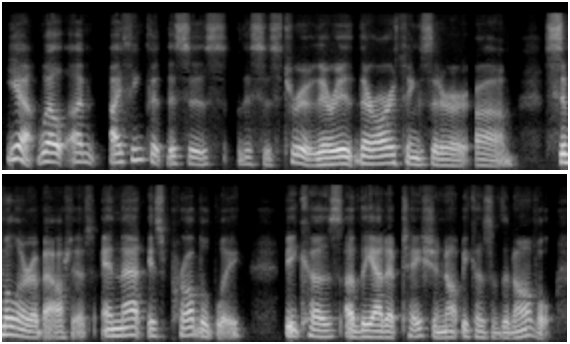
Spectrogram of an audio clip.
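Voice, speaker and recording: Low-key creaky-voiced woman in conversation. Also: moderate pace, darkish tone. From Canada. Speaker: podcast co-host. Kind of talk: conversational discussion and review.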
